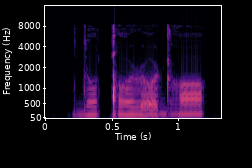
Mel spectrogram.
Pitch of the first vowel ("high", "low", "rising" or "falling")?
low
